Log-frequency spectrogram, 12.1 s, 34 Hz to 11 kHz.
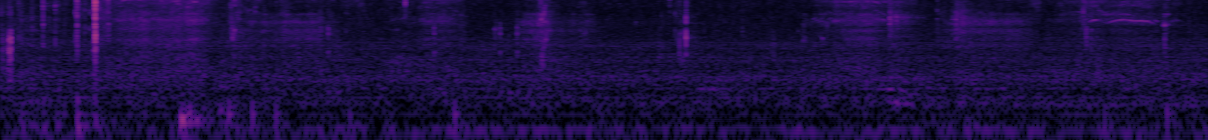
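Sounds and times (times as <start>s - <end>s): laptop keyboard typing: 0.0s - 1.2s.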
